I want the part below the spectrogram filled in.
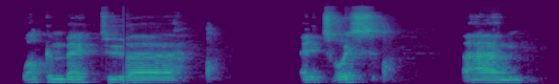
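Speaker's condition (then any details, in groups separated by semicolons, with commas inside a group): No condition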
